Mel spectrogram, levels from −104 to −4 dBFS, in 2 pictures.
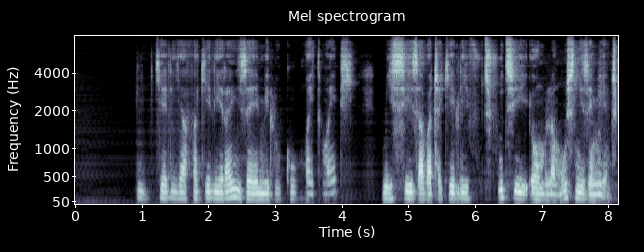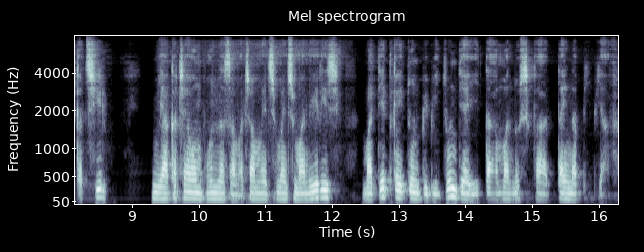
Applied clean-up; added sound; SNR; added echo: neural mask model DeepFilterNet 3.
